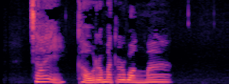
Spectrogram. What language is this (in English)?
Thai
